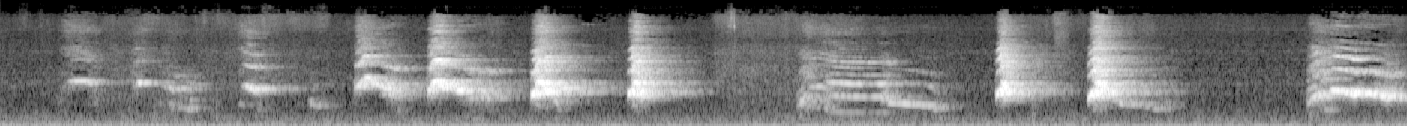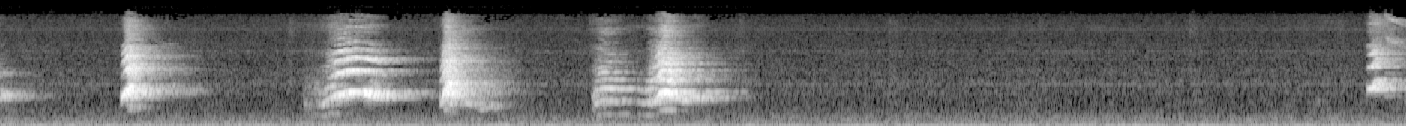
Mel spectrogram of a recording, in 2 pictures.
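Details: Puppy left alone and feeling lonely, crying in a run of short, sharp, whiny yelps about once a second for fourteen seconds, some clipped and some bending downward, then quiet with a final yelp at the end.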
